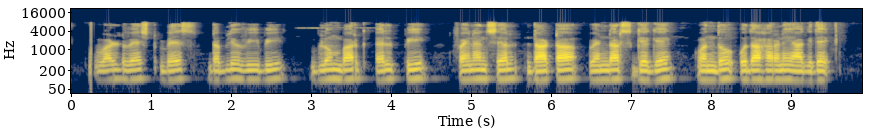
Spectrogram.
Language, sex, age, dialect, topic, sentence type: Kannada, male, 18-24, Mysore Kannada, banking, statement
